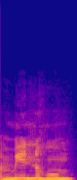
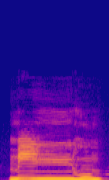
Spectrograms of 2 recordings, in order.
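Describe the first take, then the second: First: "मिन हुम" with a short, clear n. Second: "मिन हुम" with the n drawn out in a hum; wrong held n. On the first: Teacher showing the clear reading, "मिन हुम" with unheld n. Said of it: "मैंने clear पढ़ा". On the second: Teacher showing the wrong reading, "मिन हुम" with long hummed n. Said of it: "अगर इस तरह पढ़ूंगी तो रॉन्ग हो जाएगा". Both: Shown as a demonstration.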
